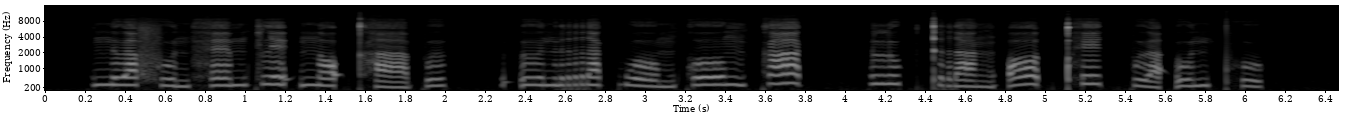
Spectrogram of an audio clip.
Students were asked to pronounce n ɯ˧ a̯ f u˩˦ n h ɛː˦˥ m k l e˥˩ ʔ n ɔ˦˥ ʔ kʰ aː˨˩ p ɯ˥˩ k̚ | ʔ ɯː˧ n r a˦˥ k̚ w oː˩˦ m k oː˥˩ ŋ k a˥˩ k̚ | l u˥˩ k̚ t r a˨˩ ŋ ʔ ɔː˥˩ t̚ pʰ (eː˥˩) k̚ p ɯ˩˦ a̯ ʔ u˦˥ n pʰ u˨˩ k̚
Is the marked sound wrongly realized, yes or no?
no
